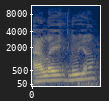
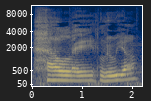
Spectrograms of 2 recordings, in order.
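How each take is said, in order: First: The word begins with a vowel, no h sound. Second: The word begins with a clear h sound.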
